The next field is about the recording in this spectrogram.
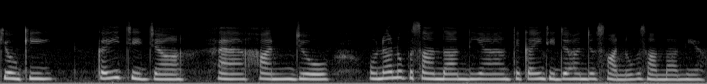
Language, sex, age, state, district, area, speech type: Punjabi, female, 18-30, Punjab, Pathankot, urban, spontaneous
